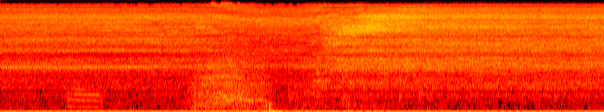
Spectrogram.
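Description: Dental suction hissing steadily, with a stronger, higher-pitched hiss for about two seconds from about three seconds in.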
